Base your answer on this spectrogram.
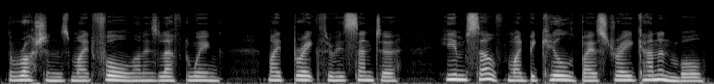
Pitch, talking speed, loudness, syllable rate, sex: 190 Hz, 195 wpm, -18 LUFS, 4.5 syllables/s, female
